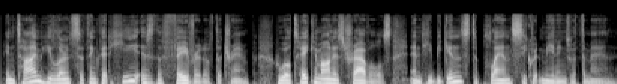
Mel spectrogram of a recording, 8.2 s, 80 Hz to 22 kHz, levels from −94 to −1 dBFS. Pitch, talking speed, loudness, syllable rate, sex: 115 Hz, 225 wpm, -20 LUFS, 5.0 syllables/s, male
